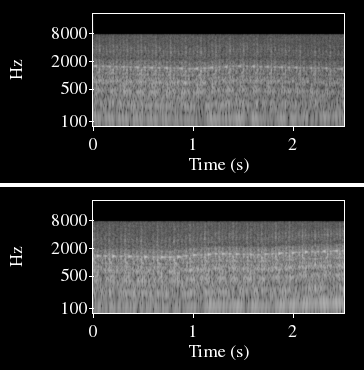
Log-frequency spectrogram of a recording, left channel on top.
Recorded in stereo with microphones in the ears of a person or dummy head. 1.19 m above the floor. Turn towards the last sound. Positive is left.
No sound to turn to.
